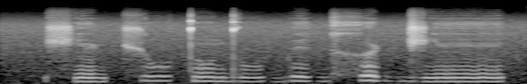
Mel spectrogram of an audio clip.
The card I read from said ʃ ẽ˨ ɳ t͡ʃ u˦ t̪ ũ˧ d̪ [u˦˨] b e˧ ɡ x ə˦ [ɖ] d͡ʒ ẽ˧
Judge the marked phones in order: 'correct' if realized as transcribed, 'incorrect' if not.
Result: incorrect: u˨, correct

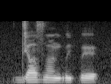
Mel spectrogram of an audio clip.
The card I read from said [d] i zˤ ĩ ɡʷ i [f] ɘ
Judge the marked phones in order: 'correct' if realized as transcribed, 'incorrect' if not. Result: correct, incorrect: p

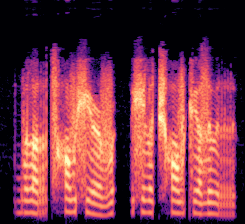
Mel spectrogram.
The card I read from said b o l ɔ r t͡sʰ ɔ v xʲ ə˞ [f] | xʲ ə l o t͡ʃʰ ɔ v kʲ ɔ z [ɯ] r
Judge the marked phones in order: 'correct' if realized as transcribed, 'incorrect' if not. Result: incorrect: v, correct

